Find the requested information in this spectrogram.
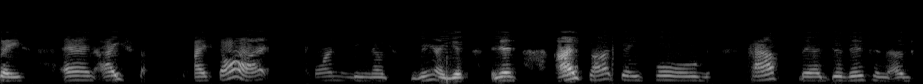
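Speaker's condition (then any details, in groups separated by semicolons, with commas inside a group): Cerebral palsy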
